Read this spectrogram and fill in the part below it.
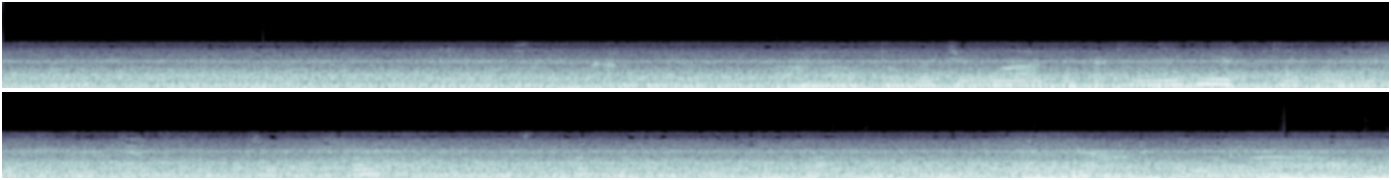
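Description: An electric multiple unit train rumbles along the rails, heard from inside the carriage.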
